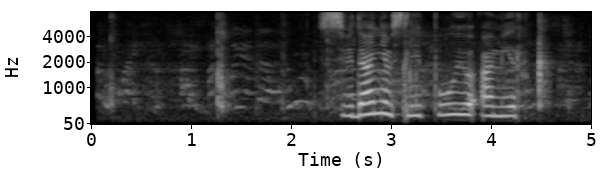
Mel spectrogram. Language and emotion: Russian, neutral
